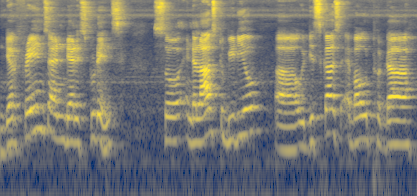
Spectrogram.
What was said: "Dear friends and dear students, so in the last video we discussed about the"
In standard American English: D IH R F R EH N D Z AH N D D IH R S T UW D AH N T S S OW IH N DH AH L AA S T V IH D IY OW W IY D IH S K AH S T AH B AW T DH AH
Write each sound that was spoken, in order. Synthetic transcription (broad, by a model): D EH R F R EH N D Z AH N D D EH R S T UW D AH N T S S OW IH N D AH L AA S T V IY D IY OW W IY D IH S K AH S AH B AW T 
